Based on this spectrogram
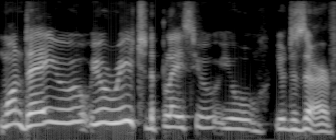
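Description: With a Portuguese accent, a man with a high pitch and lively intonation is heard in a very clean recording with a silent background. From Brazil. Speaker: metal musician. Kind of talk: interview. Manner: halting.

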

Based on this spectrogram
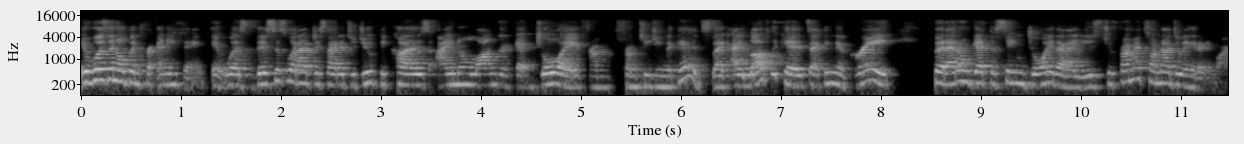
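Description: A very fast pace with hardly any pauses, ordinary pitch variation, and a Spanish accent. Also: woman, medium pitch for a woman. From Cuba, moved to US at 10. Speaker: mindset coach and media personality. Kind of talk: casual interview chat.

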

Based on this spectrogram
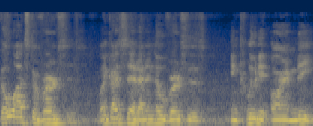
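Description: With an American accent, a man speaks at a fairly slow pace and medium pitch in an animated tone, with ordinary pitch variation and very even loudness, amid audible room echo and noticeable background noise. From Philadelphia, Pennsylvania. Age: 40s. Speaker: hip hop fan guest. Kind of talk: casual interview chat.

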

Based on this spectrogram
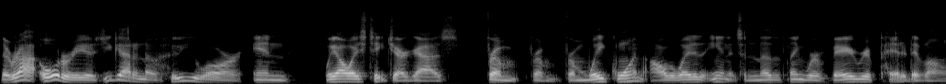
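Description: A man with a north Georgia accent speaks at a fairly low pitch and a moderate pace. His pitch varies in an ordinary way. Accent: Southern US (north Georgia). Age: 30s. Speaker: lineman and training school owner. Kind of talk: casual interview.

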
